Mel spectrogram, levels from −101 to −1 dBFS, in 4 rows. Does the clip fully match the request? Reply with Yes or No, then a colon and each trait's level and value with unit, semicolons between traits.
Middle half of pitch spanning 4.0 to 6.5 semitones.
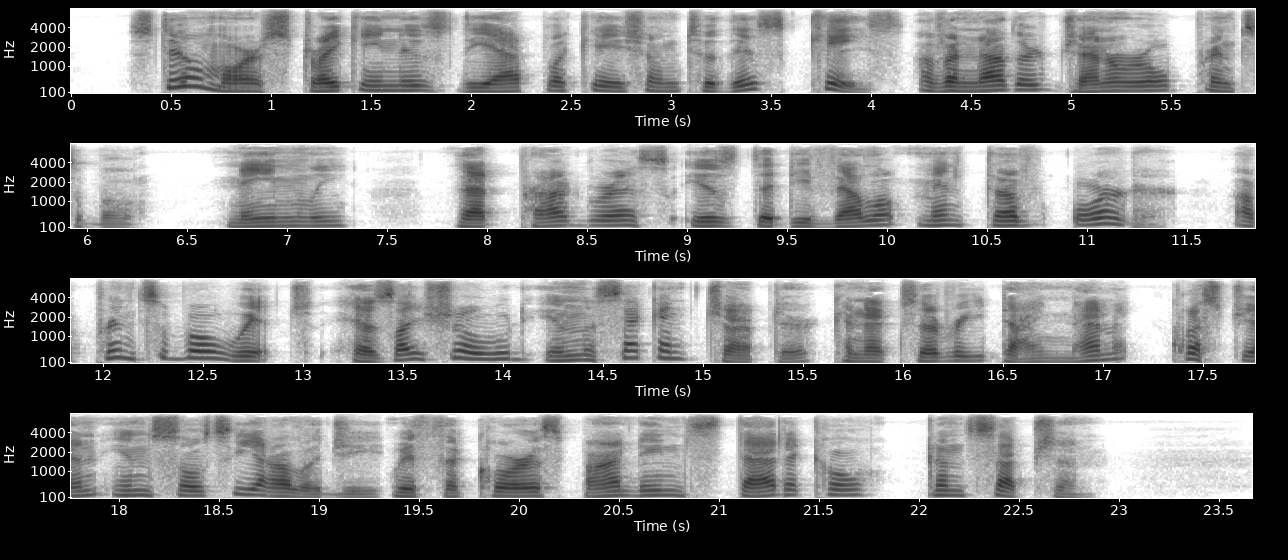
Yes: average, 4.3 semitones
